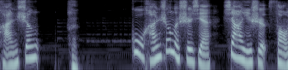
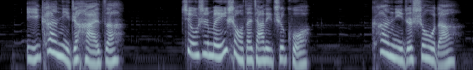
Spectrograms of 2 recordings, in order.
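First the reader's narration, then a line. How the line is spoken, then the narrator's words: Sighing. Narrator (Chinese): 顾母又突然叹了口气，道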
